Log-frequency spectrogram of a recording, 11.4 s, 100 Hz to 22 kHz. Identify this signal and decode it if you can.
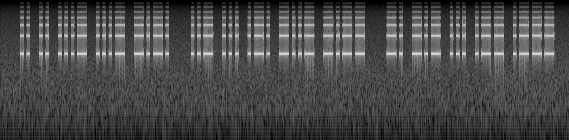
Morse code, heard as a high beeper, machine-sent, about 19 wpm, 2750 Hz. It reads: IIVVC USRXY NKSWJ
